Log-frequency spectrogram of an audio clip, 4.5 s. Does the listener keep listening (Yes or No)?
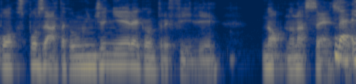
No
